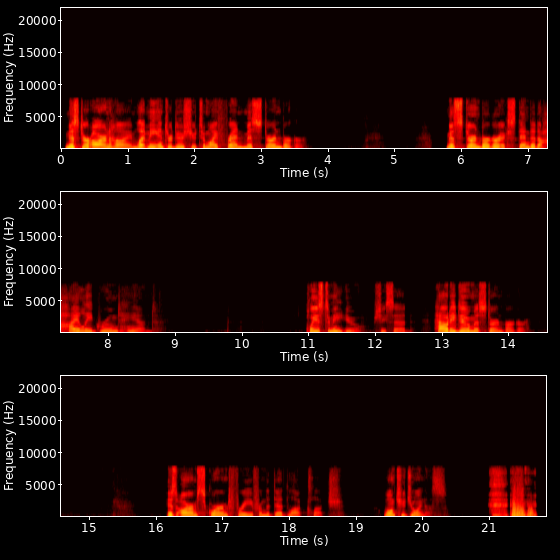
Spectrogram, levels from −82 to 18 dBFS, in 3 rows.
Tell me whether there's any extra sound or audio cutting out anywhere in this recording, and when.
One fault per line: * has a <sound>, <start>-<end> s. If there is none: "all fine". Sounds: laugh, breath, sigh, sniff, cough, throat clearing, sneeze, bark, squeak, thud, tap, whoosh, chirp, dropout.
* has a laugh, 21.0-21.7 s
